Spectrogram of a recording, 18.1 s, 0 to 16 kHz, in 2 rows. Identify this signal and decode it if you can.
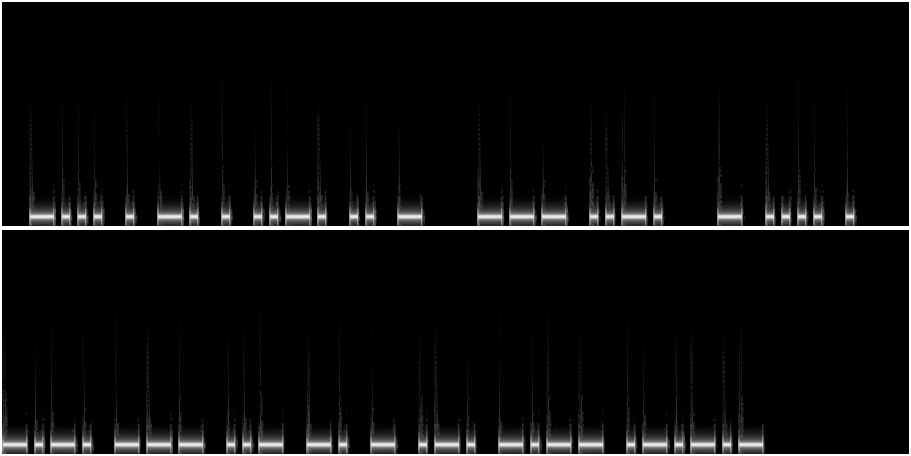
Morse code, heard as a keyed tone, about 16 wpm, 700 Hz. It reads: BENEFIT OF THE COUNTRY.
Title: Sentences from Top 1000 Words - Review Part 6 - 15wpm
